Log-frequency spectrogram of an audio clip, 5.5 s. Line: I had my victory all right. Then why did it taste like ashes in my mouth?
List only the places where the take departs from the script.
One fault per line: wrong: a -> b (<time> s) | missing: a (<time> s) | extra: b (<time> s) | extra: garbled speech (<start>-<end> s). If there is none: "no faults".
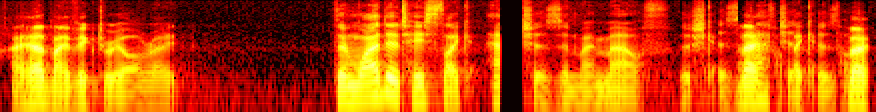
missing: it (2.5 s)
extra: garbled speech (4.2-5.4 s)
